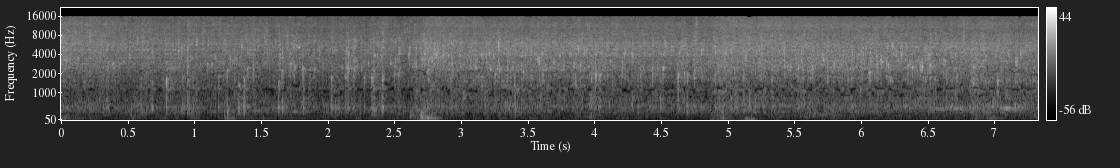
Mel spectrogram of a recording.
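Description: Chicken pieces sizzle and fry in about a spoon of oil inside a pressure cooker. The steady, loud crackle carries small bursts of stirring and no talk.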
